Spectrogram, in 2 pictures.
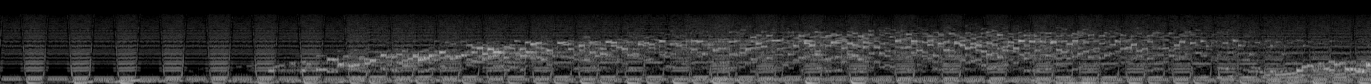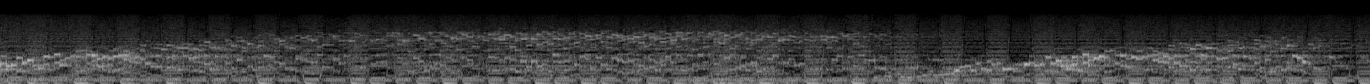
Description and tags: Sad Robot
computer sequence and low quality pad.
